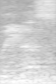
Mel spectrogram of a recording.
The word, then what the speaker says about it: Linus: Later saying that his name is pronounced Linus, however the operating system can be pronounced any way that's proper in your locale.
